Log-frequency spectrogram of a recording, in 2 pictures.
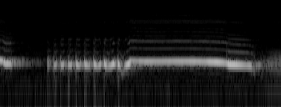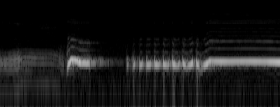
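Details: A Barbary dove singing at night gives a fast rolling purr that runs into a long, smooth, mid-pitched coo, then starts the purring phrase again.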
